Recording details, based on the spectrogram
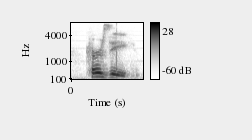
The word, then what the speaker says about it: Kersey: Is that the correct way to pronounce it, Kersey? – Kersey. Jersey with a K is how I...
